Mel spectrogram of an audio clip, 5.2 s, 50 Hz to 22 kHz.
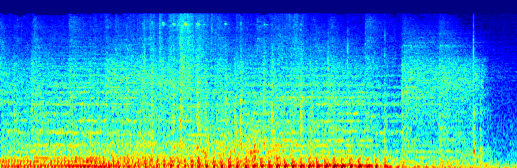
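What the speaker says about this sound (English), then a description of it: "There it is, the Suzuki KingQuad 4x4 750 AXI with power steering." Suzuki KingQuad 750AXi 4x4 ATV engine running close by with a steady throbbing idle and a rhythmic pulse, easing off toward the end.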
